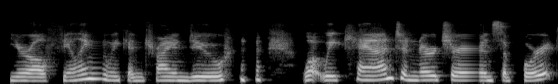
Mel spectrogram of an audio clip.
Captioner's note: chuckles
